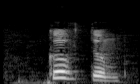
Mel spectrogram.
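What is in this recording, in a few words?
"кӧвтым", Komi-Zyrian, female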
